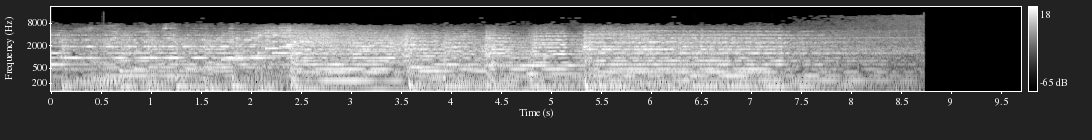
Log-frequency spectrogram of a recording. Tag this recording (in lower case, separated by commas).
television, music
